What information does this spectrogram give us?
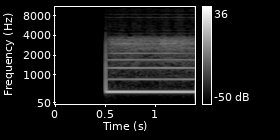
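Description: A telephone ringback tone plays while a call is being placed: after a short silence, one steady, loud, unbroken tone begins and holds to the end.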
